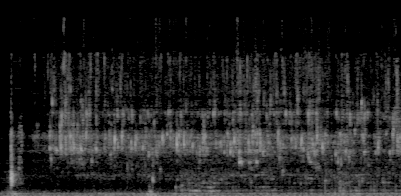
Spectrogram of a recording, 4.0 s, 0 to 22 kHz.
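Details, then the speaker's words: Aquasure AS-PR75A under-sink on-demand water filter with new replacement head, valve opened: constant trickle and splash into the drain that never stops, system never fills; continuously draining to waste. "you can probably hear here as to where it drains the into the drain hopefully you can hear that running water either in the sink or under the sink"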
